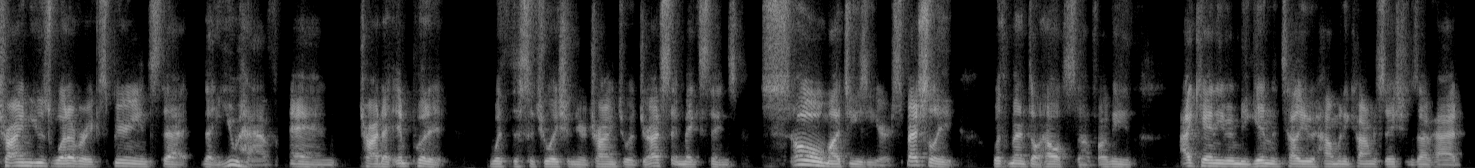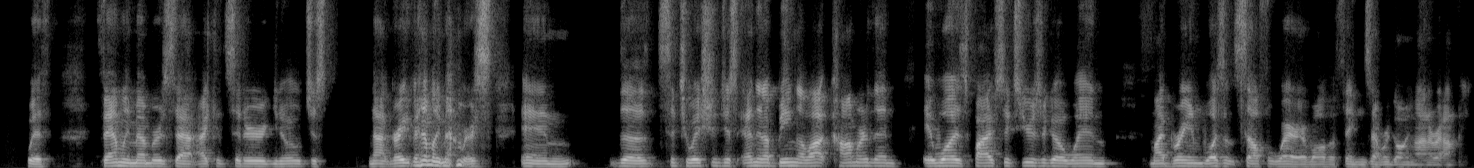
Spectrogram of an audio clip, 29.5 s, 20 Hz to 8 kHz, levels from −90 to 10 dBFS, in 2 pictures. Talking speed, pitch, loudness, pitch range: 185 wpm, 130 Hz, -27 LUFS, 115-140 Hz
